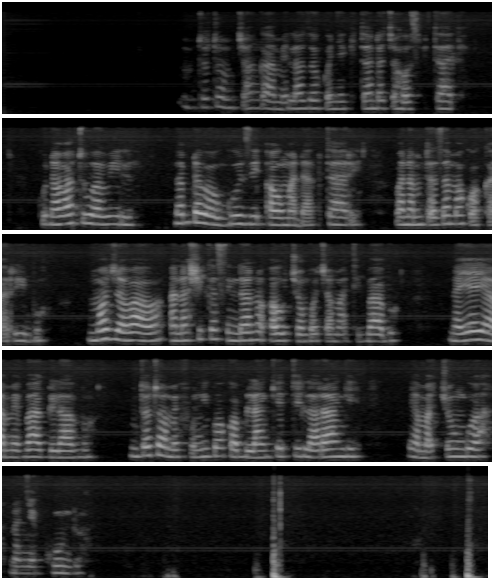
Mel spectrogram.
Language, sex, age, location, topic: Swahili, female, 25-35, Nairobi, health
